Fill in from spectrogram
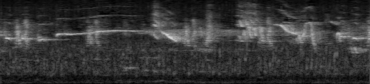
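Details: Oriental magpie-robin singing in the wild, recorded for use as a lure: a rich, continuous run of whistled notes, long sliding tones and harsher chattering phrases, sweeping between mid and high pitch without pause.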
